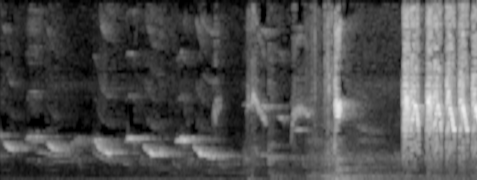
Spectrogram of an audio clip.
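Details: Crimson sunbird singing: a series of five thin, high, downslurred whistles, then scattered sharp notes leading into the start of a rapid high trill, the 'tembakan' burst.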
